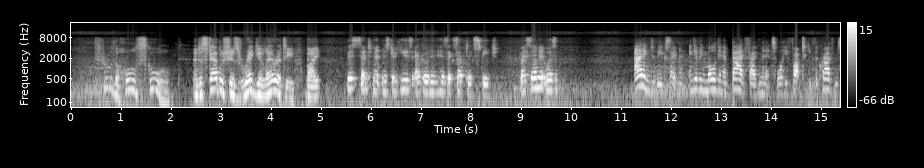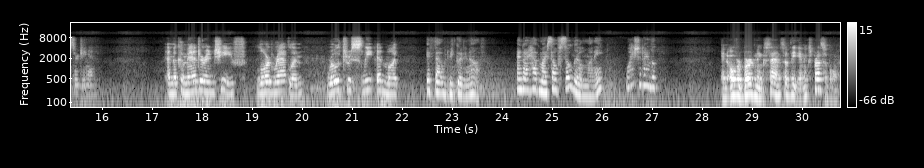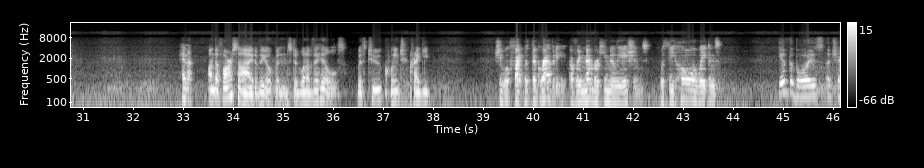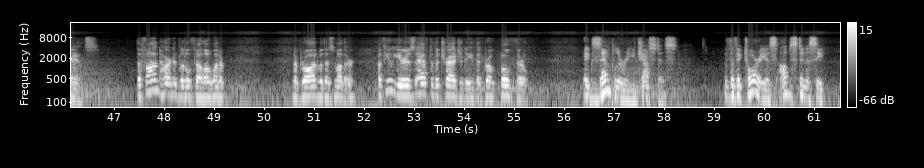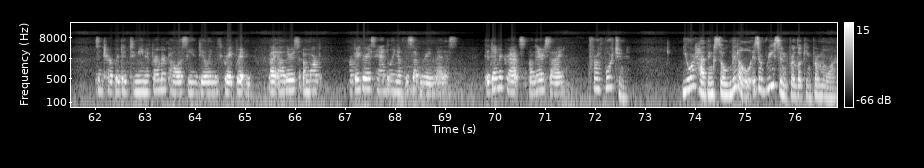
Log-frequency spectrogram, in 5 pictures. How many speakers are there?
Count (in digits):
9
